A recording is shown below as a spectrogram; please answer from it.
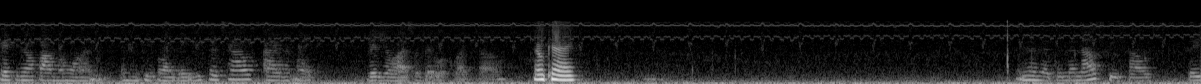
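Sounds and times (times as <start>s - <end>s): faint high-pitched whine: 0.0s - 12.0s
low hum: 0.0s - 12.0s.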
